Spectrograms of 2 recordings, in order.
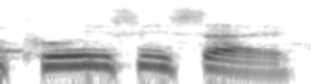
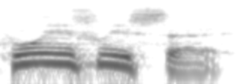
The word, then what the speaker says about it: Pouilly-Fuissé: You don't pronounce the L's, a little Pouilly-Fuissé. And if you say it very dainty-like, it just rolls off your tongue. Pouilly-Fuissé.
